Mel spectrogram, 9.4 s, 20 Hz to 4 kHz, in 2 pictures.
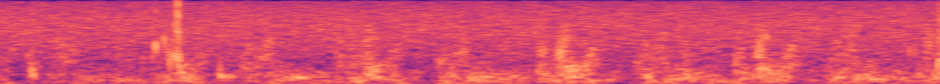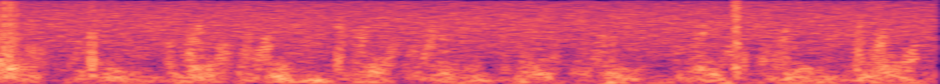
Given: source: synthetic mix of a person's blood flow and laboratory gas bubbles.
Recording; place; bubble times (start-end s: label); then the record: Doppler ultrasound of blood flow; precordium
0.15-0.24 s: bubbles
0.78-1.01 s: bubbles
1.10-1.25 s: bubbles
4.54-4.92 s: bubbles
5.13-5.25 s: bubbles
8.38-8.48 s: bubbles
9.06-9.16 s: bubbles
From the record:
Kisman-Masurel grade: 123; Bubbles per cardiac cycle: 1 to 2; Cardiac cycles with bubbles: 10 to 50%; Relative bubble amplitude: loud (0.450 to 0.775); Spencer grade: 2 (many but less than half of the cardiac periods contain bubble signals, singularly or in groups); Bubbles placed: anywhere in the cardiac cycle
